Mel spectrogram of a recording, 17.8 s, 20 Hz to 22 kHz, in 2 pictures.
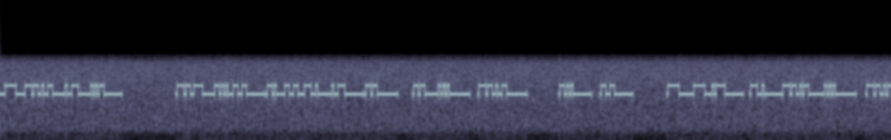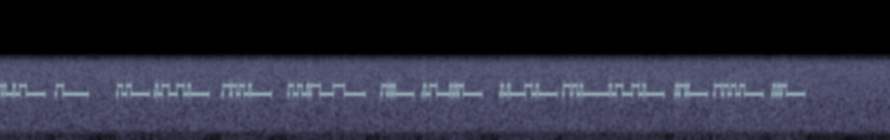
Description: TTY/TDD text telephone tones (45.45 baud Baudot), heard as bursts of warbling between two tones, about 400 Hz shift, 1600 Hz centre, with phone line noise. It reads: … WAS ORIGINALLY WRITTEN BY DAMIAN PIETRAS, AND IS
